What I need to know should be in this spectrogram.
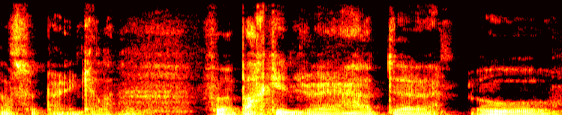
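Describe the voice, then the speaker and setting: A man is speaking. His voice has vocal fry. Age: 60s. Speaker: vlogger. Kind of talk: personal testimony to camera. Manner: halting, with fillers and repetitions.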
